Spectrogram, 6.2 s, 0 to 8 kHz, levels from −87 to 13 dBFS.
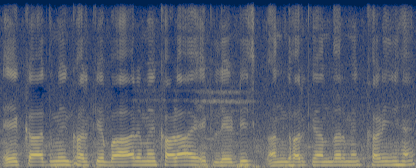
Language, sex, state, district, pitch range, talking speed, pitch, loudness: Hindi, male, Bihar, West Champaran, 160-170 Hz, 155 wpm, 165 Hz, -15 LUFS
